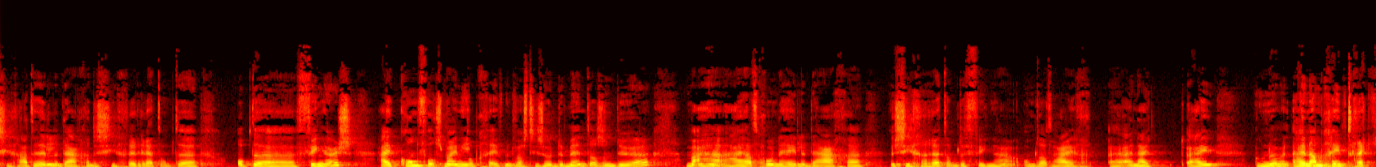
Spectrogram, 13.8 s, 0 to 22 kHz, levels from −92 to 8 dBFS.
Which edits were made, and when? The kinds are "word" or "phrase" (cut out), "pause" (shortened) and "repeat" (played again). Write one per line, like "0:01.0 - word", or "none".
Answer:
0:04.7 - phrase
